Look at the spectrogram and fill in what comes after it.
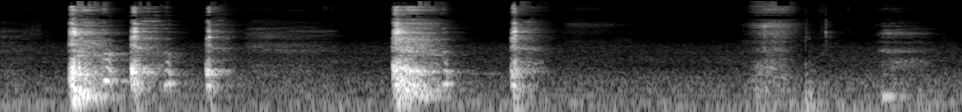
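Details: Woman coughing at home after smoking a cigarette with friends at a party; cough.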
